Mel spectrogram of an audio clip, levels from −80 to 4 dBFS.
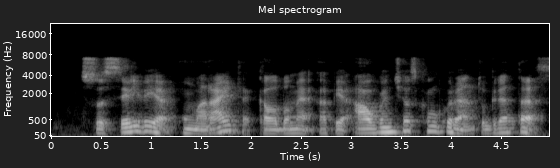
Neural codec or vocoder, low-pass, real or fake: codec, 16 kHz, 2 kbps, X-Codec, WavLM features, trained on Multilingual LibriSpeech; 7.2 kHz; fake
